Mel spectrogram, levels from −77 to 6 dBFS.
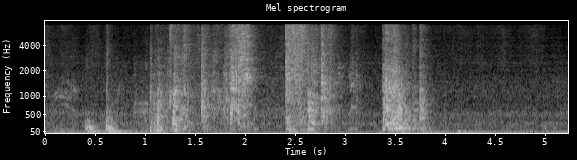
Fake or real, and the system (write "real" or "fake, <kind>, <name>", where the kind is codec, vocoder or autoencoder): real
